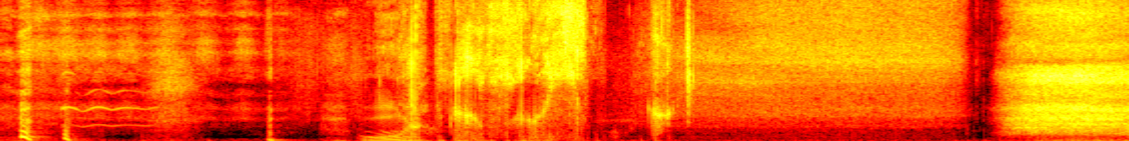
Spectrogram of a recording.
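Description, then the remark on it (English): Someone blows their nose after sneezing: a few short snuffling, snorting bursts, then a long, loud, airy blow that breaks off briefly before a final forceful honk. “Blow my nose after that one.”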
